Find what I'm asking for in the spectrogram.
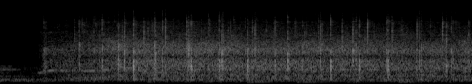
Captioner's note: audience applauding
